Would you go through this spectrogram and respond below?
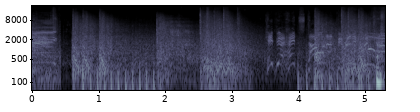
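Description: Mortar and .50 cal machine gun fire in Company of Heroes 2 during a 2v2 match, dense rapid bursts of automatic fire and heavy booms, continuous and layered, with a commentator talking over it.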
